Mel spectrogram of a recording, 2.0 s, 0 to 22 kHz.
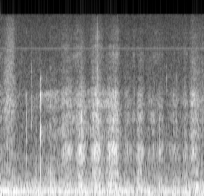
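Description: Fountain pen with a 1.1 mm stub nib scratching faintly across paper as cursive words are written, over a steady low hum.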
